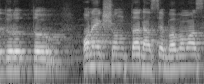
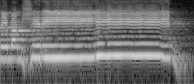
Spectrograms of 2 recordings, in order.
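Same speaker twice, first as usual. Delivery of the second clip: higher, long drawn-out call; 10 semitones higher, much slower than usual. Acted. Imam Ghazali calling out to Imam Shirin, drawn out. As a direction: call the name long and slow across a distance. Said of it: "ডাক দিয়ে বলেন".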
